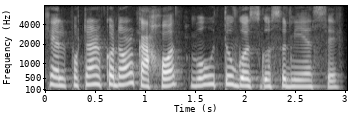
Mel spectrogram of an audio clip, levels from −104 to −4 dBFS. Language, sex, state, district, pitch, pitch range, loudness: Assamese, female, Assam, Sonitpur, 250 Hz, 230-285 Hz, -19 LUFS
